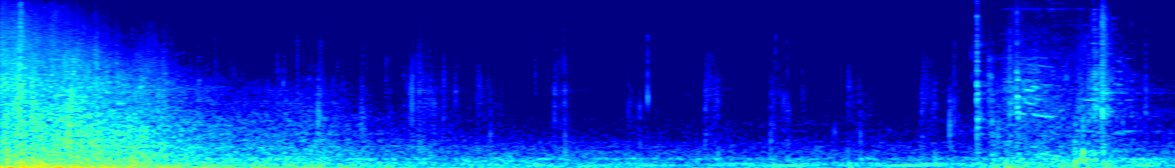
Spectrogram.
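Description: Confringo blasting spell from Hogwarts Legacy bursting with a loud, close explosive boom at the start, then decaying into a quieter rumble with scattered small pops and debris crackles.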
